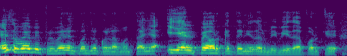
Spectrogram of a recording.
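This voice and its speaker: The voice has a dark, mellow tone with ordinary pitch variation. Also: man. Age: 60s. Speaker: mountaineer. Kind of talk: interview.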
